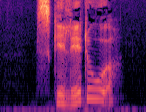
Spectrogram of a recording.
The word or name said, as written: skeletur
